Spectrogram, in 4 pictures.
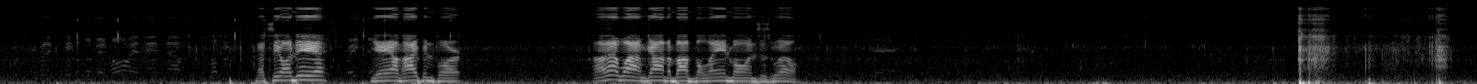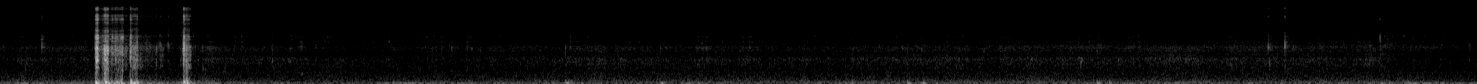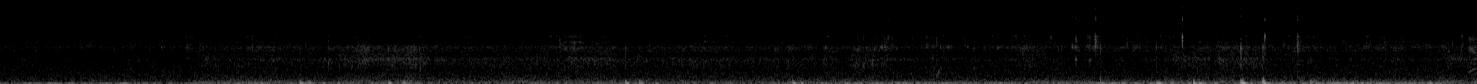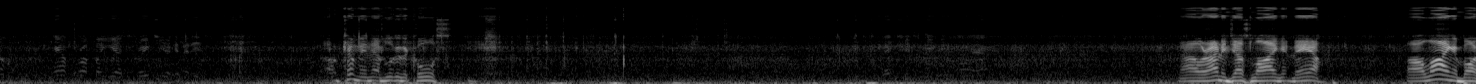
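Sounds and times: water rushing: 0:00.0 - 0:59.0
wind: 0:00.0 - 0:59.0.

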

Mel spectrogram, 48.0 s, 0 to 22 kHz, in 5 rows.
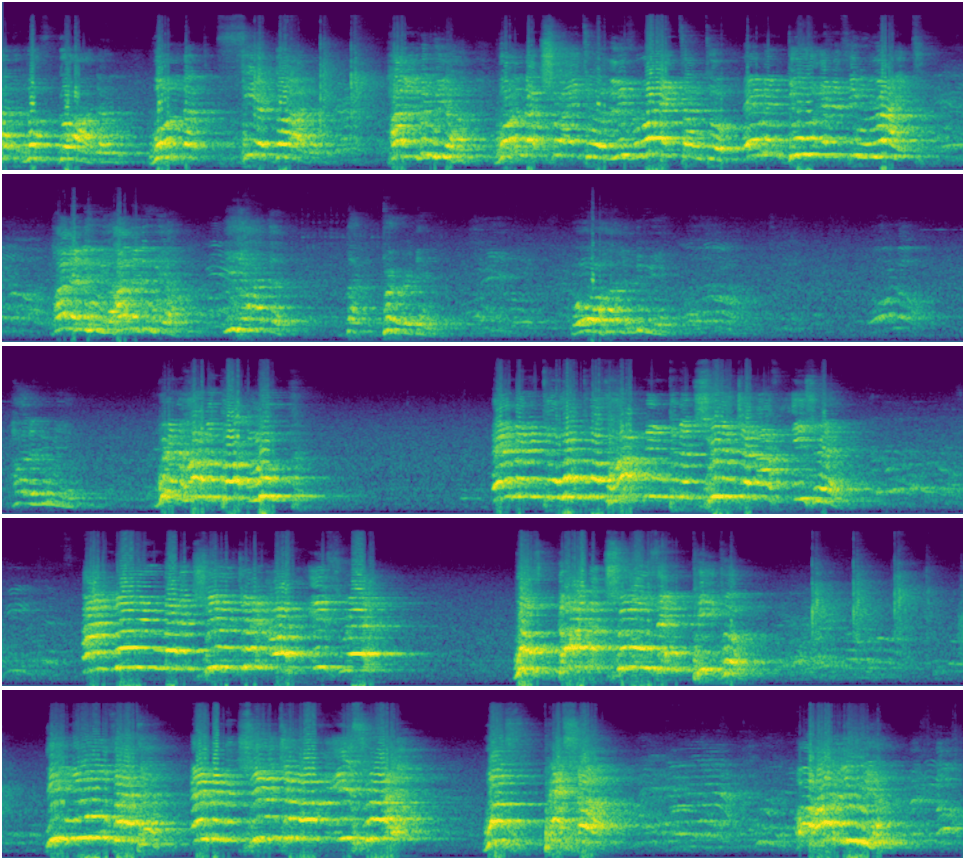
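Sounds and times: man preaching through microphone: 0:00.0 - 0:17.0, 0:18.3 - 0:22.6, 0:24.1 - 0:27.9, 0:29.0 - 0:33.2, 0:33.9 - 0:48.0.

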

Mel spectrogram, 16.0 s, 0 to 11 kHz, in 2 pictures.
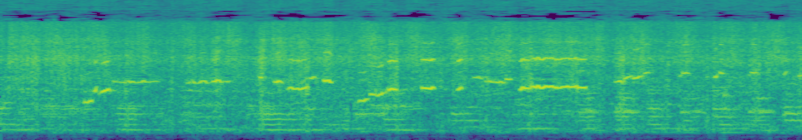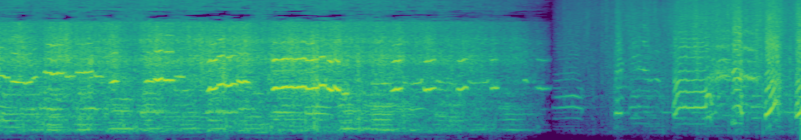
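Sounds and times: phonograph surface hiss: 0:00.0 - 0:16.0
man whistling a lively melody: 0:00.7 - 0:13.6.

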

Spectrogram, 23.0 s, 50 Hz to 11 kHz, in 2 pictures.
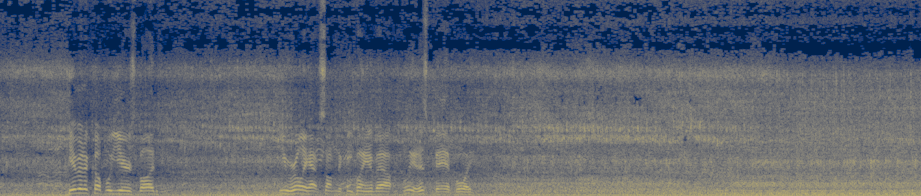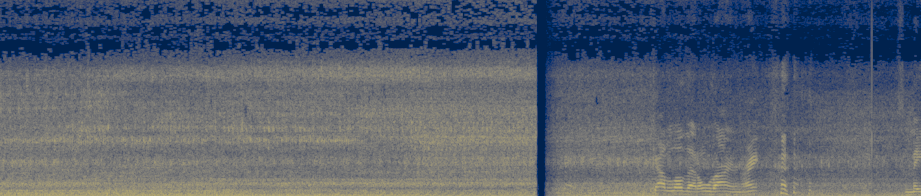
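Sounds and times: tractor engine idling: 0:00.0 - 0:23.0.

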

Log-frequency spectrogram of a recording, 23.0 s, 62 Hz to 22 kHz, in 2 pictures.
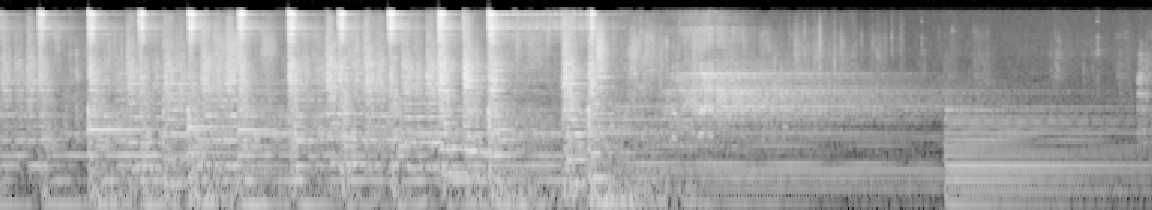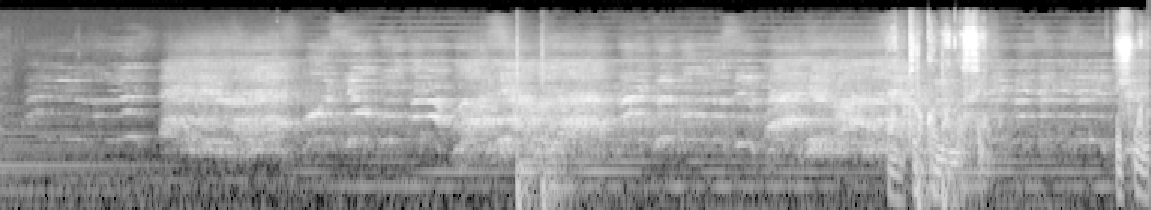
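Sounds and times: low dramatic music: 0:00.0 - 0:23.0
soldiers shouting a chant: 0:11.8 - 0:20.9.

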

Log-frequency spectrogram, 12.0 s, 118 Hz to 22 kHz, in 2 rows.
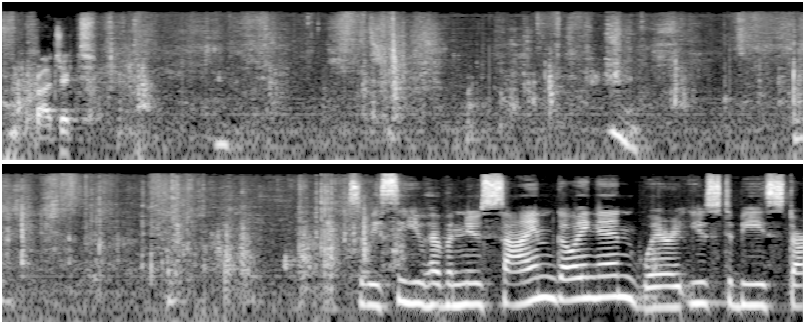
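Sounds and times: paper rustling: 0:00.0 - 0:09.2.

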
